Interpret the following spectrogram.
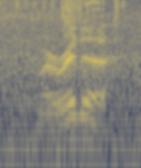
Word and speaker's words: Mérida: become the monitor Mara Mara does how it's pronounced meridah meridah meridah meridah meridah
